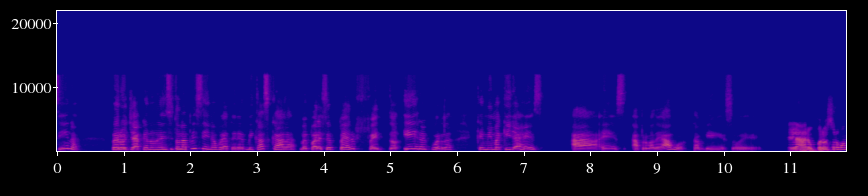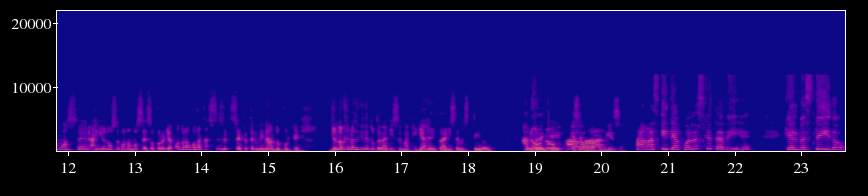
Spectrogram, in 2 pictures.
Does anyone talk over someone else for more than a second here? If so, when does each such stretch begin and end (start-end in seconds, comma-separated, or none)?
18.9-20.1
